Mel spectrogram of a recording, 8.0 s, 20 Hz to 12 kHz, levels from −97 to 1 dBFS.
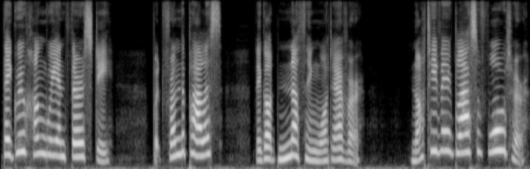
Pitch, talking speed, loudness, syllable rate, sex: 280 Hz, 145 wpm, -18 LUFS, 4.6 syllables/s, female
